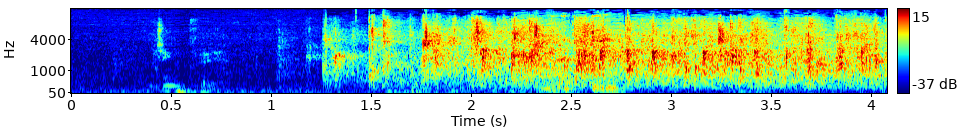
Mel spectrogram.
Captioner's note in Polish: oklaski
